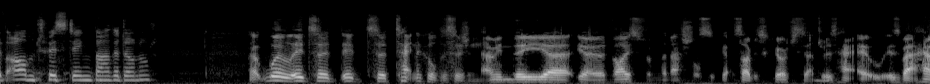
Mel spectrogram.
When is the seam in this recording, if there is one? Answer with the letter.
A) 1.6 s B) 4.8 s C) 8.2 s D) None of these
D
